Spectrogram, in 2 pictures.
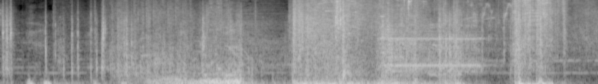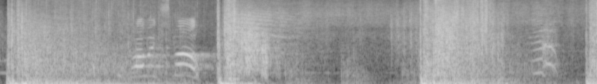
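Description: Explosions and gunfire from a military video game's HQ capture match, including a deployed mine going off, with loud repeated booms and bursts packed across the span, plus radio-style callouts from players.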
